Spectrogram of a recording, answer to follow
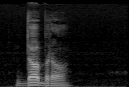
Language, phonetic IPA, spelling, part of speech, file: Polish, [ˈdɔbrɔ], dobro, noun, Pl-dobro.ogg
